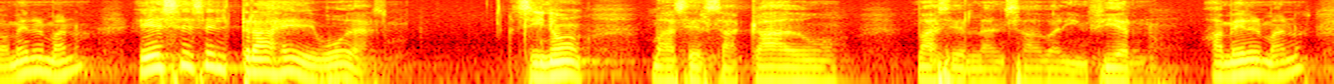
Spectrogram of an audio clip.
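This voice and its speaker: A man's voice: medium pitch, darkish tone. A man with a Bolivian accent preaching a sermon, often questioning the congregation and repeating amen, brothers. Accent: Bolivian Spanish. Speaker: pastor.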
